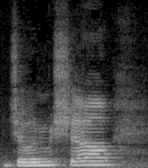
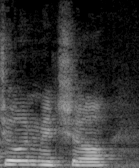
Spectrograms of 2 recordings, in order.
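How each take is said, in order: First: The last name is said as Michelle. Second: The last name is said as Mitchell. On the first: The speaker calls it right. "So just keep it simple" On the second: The speaker calls it wrong.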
